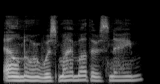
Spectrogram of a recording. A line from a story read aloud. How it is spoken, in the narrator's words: she said softly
